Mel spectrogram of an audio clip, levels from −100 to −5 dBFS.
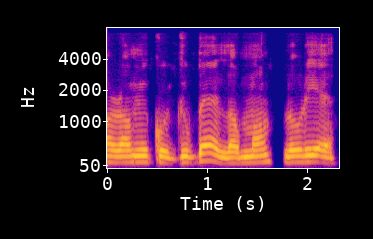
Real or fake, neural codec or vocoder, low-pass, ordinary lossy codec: fake; codec, 16 kHz, 4.8 kbps, FACodec; 7.2 kHz; none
